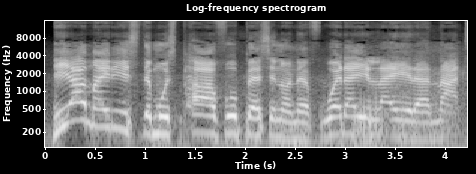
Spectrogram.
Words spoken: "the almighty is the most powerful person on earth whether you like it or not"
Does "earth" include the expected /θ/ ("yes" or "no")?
no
